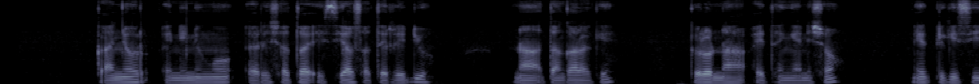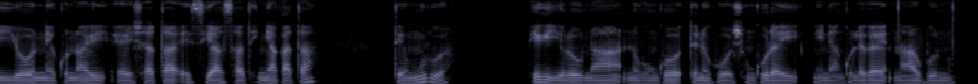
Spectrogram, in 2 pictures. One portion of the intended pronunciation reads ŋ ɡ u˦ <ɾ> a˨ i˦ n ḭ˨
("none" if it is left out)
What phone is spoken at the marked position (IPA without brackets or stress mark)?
ɾ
